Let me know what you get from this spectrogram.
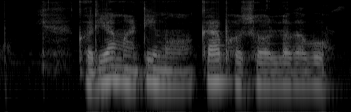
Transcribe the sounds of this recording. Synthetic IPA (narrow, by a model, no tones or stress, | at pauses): kʌɾijamaʈimɔ̃kapʰɔsɔlːʌɡabo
